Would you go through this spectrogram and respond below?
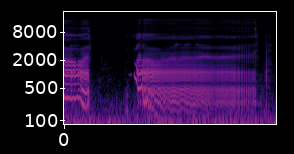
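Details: Female fox resting after a whole night roaming alone and digging many holes, squeaking as if telling where she had been; a short high squeak falling in pitch, a pause, then a long wavering, gradually settling squeaky whine.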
